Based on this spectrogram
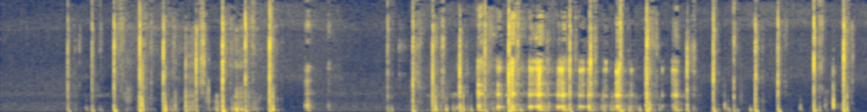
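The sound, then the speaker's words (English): Keys clattering on a computer keyboard heard over a speakerphone: quick, uneven bursts of sharp clicks with a brief pause midway, then a denser run of typing. No one speaks. “Eric, because you're on speakerphone, Eric can hear your keys going.”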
